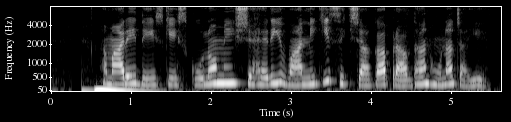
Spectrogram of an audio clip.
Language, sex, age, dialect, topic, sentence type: Hindi, female, 18-24, Garhwali, agriculture, statement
